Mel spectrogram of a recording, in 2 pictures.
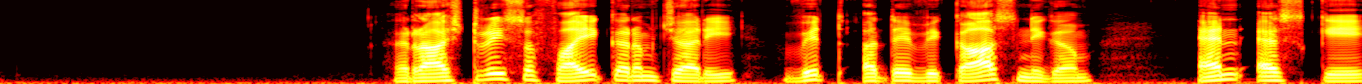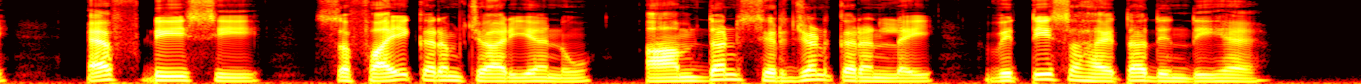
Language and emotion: Punjabi, neutral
